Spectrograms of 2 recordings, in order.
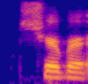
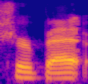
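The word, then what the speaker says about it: sherbet: for the difference between sherbert and ice cream I think it's actually pronounced sure bet or something but where I grew up it's always been sherbert fruit-based usually it's fruit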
